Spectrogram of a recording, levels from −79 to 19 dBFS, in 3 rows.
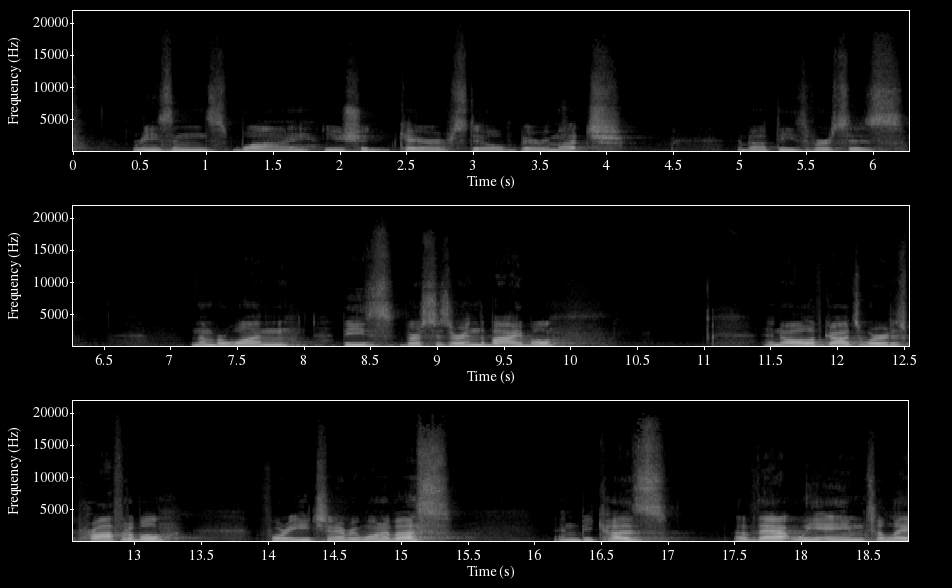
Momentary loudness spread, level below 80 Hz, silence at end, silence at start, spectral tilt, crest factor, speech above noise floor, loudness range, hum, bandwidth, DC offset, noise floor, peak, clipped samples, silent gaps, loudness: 15 LU; -70 dBFS; 0 s; 0 s; -5.5 dB/octave; 24 dB; 43 dB; 10 LU; none; 19 kHz; under 0.1%; -69 dBFS; -2 dBFS; under 0.1%; none; -27 LUFS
